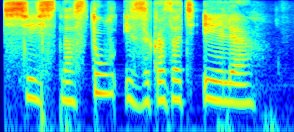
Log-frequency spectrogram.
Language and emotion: Russian, angry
